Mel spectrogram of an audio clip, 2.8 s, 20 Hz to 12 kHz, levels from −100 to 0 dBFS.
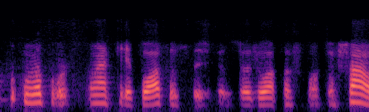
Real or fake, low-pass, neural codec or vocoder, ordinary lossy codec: fake; 7.2 kHz; codec, 16 kHz, 0.5 kbps, FunCodec, trained on Chinese and English, 25 frames a second; Opus, 32 kbps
